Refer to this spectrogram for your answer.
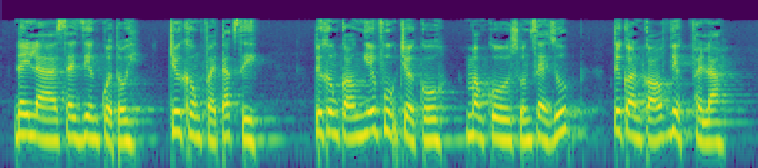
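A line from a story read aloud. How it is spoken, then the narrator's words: Cold voice. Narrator (Vietnamese): giọng nói lạnh lùng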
